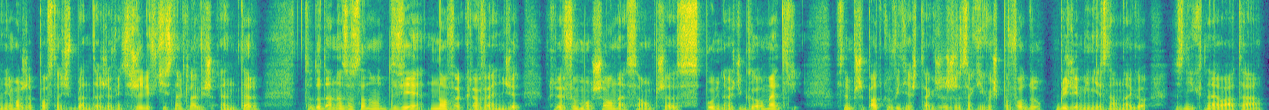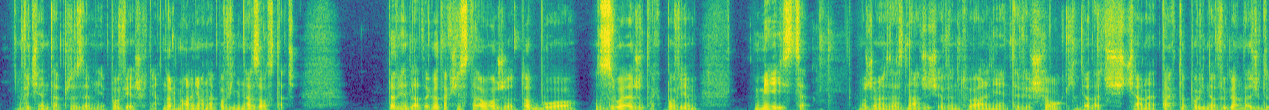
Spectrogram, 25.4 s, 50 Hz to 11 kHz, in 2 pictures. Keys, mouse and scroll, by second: 1.8 Return, 6.6-11.2 middle drag, 15.3-17.3 middle drag, 17.5 middle click, 20.9 a, 21.5 alt+shift+a, 21.7 alt+shift+right click, 22.7 alt+shift+right click, 23.3 alt+shift+f, 23.6 alt+shift+a.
